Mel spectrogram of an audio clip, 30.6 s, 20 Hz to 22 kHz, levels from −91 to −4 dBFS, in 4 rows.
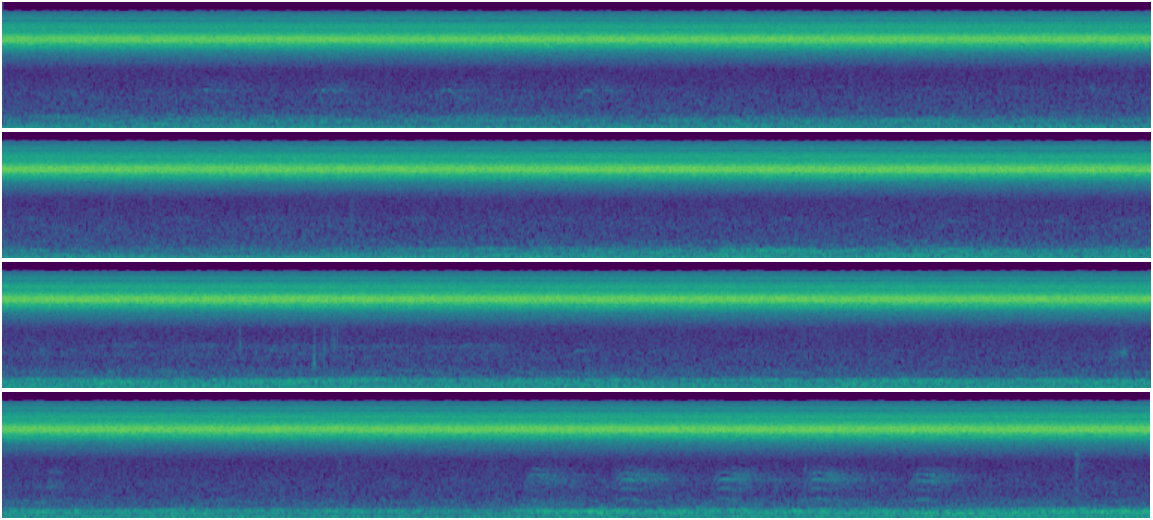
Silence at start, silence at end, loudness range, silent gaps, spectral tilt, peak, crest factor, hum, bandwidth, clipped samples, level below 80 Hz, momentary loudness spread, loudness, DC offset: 0 s; 0 s; 1 LU; none; 2 dB/octave; -2 dBFS; 14 dB; none; 16 kHz; under 0.1%; -48 dBFS; 1 LU; -12 LUFS; under 0.1%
